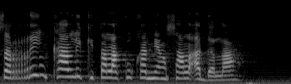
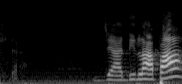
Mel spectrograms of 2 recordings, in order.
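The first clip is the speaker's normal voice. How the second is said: ordinary talk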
